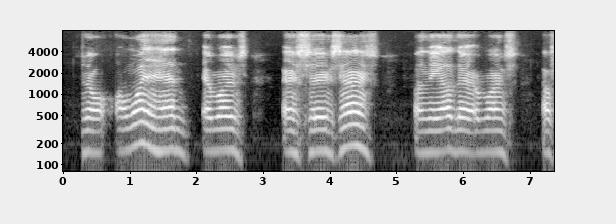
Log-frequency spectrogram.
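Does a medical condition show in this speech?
Yes: ALS; diagnosed at 30, given 2-5 years, stem cell therapy in Korea, arms do not work, not locked in.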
